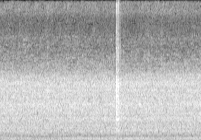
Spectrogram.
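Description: Steady background hum and hiss, with a single sharp click about a second in as a DVD is pried off the centre hub of its plastic case.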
